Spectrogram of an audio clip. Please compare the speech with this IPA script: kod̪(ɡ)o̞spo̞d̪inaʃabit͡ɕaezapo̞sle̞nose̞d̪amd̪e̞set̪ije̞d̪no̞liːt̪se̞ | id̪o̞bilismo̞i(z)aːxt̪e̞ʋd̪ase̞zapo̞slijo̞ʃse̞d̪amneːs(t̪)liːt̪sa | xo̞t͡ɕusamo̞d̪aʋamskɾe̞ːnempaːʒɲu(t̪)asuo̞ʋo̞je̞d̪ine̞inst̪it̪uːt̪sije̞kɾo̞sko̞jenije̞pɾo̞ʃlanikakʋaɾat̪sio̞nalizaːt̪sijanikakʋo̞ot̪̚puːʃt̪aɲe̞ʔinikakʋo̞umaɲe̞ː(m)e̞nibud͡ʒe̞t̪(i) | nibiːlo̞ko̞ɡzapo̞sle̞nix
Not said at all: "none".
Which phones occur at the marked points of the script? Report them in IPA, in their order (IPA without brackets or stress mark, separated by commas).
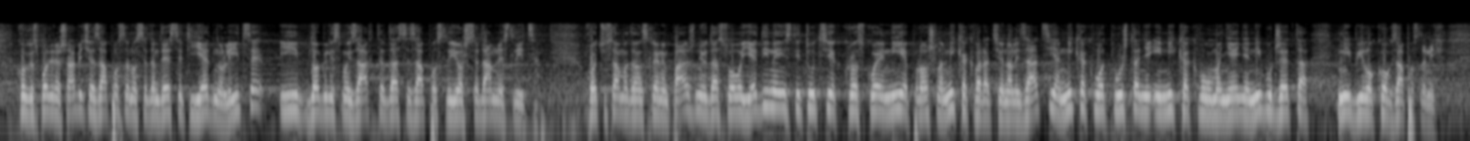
ɡ, z, t̪, d̪, ɲ, a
